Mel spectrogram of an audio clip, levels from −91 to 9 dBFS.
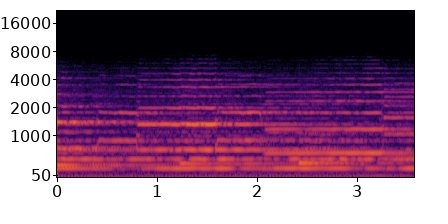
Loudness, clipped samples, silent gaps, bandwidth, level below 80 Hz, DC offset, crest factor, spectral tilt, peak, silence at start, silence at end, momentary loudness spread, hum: -29 LUFS; under 0.1%; none; 7.2 kHz; -54 dBFS; 0.2%; 14 dB; -6 dB/octave; -14 dBFS; 0 s; 0 s; 7 LU; none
